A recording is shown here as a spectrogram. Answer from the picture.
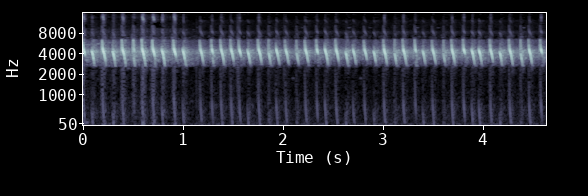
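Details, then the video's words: High, rapid chirping trill from a male golden-bellied gerygone in full song, kept as a master for teaching other birds: quick rising notes repeated without pause, strong and clear. "SUARA BURUNG CIU KUNYIT JANTAN GACOR"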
